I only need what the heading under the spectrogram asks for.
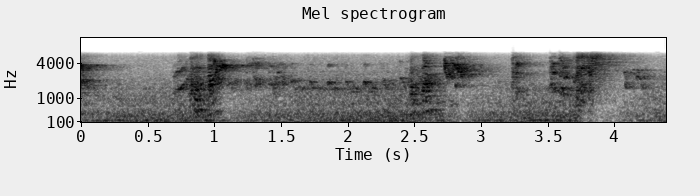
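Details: Casual chatter from a pet Hahn's macaw, filmed August 10th 2012 while ignoring the camera: grating, broadband squawky notes grouped in three or four short bursts, with a low electrical-sounding hum throughout.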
